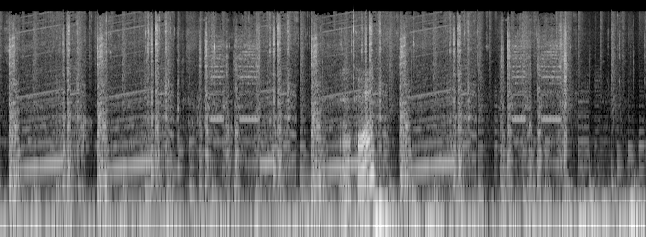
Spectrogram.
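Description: Background music: a looping electronic track with a rising synth figure that repeats about every two seconds over a steady beat.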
